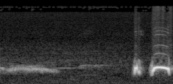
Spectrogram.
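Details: Lure spotted dove cooing to attract wild doves: a soft drawn-out coo, a pause, then a short clipped note and a loud steady coo; background silent.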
